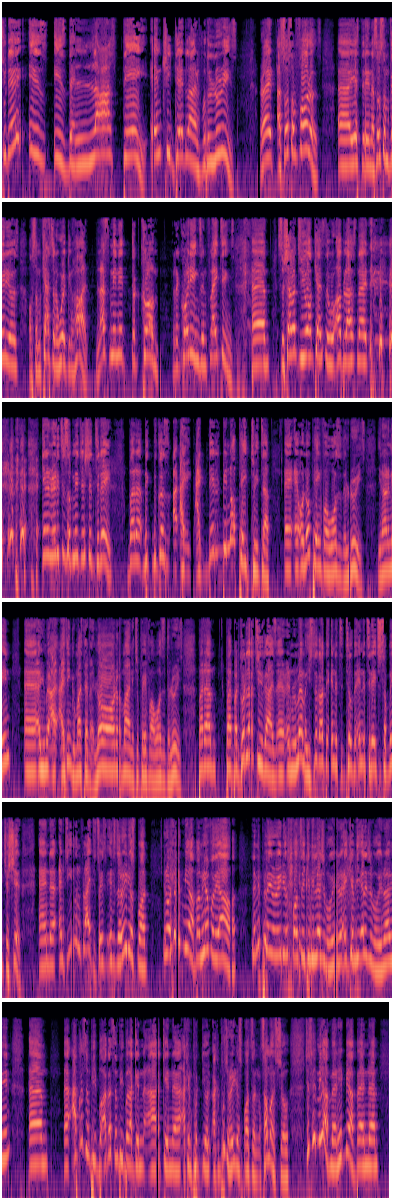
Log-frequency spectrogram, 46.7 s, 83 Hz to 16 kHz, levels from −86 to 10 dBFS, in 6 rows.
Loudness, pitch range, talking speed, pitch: -17 LUFS, 180-250 Hz, 270 wpm, 210 Hz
